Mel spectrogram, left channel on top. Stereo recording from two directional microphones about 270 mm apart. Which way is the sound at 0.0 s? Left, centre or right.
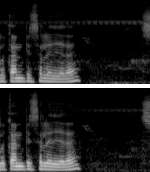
Centre.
